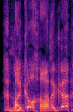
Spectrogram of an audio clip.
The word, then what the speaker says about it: Michael Haneke: Michael Haneke?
